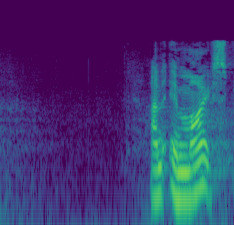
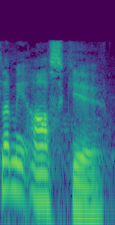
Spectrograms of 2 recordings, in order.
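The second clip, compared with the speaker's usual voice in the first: ordinary delivery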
